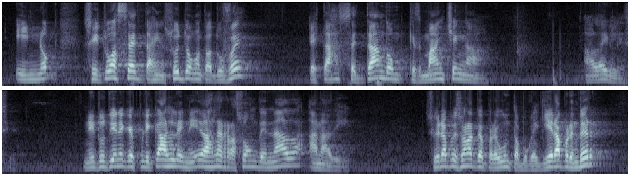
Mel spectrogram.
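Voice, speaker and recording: A Cuban man with a somewhat high-pitched voice teaches an apologetics class in a Cuban accent. He speaks emphatically, lets key phrases fade off quietly, and acts out quoted exchanges as he tells stories. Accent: Cuban Spanish. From Cuba. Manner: emphatic, slows down and trails off softly at the end of key phrases. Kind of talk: lecture to a class.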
